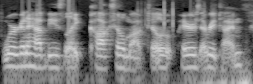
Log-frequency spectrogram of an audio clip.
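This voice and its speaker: A woman's voice: on the low side, little pitch movement, moderate pace, vocal fry, phone-quality sound, slight background noise. A woman in her early twenties co-hosting a podcast, chatty and giggly, with lots of "like" in her casual talk. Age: young adult, early 20s. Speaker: podcast co-host. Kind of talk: casual chat.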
